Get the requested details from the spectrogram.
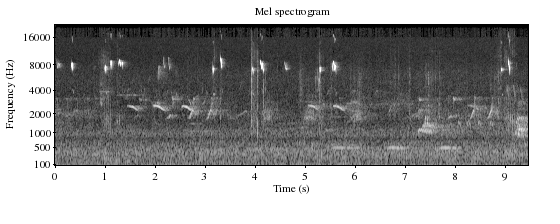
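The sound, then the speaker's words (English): Thin, very high-pitched notes from a golden-crowned kinglet come in brief scattered bursts, faint against steady outdoor background noise of people in the neighborhood talking and yelling, with other lower bird calls mixed in. “a golden-crowned kinglet shows up. Listen for its high-pitched notes.”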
